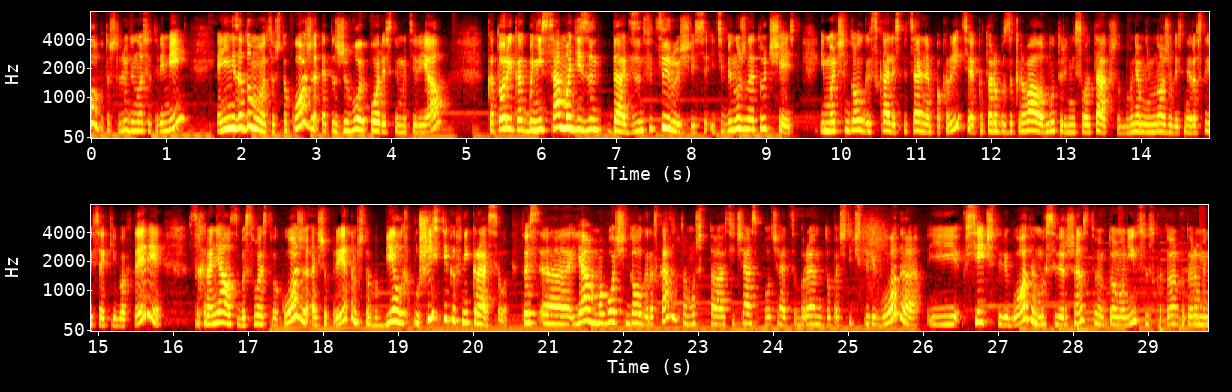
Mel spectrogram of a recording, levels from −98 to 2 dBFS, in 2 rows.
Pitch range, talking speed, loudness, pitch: 185-235 Hz, 180 wpm, -17 LUFS, 205 Hz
